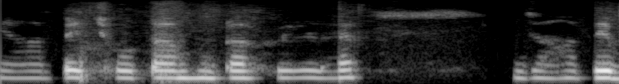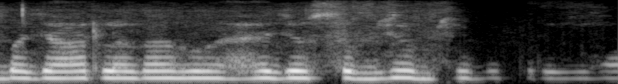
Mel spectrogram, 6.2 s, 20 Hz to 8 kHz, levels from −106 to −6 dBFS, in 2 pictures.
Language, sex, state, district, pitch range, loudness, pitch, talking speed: Magahi, female, Bihar, Gaya, 240-250 Hz, -27 LUFS, 245 Hz, 175 wpm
